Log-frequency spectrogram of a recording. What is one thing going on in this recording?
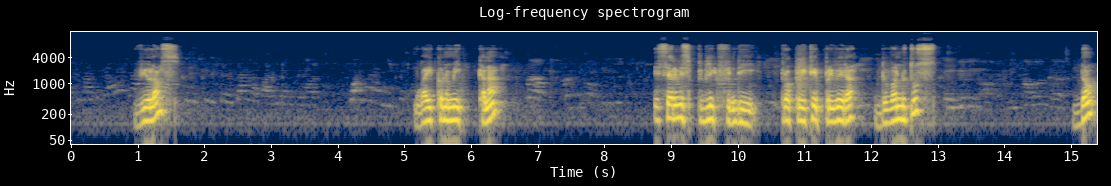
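A middle-aged man speaks calmly and closely into a phone microphone, in short bursts with pauses.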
